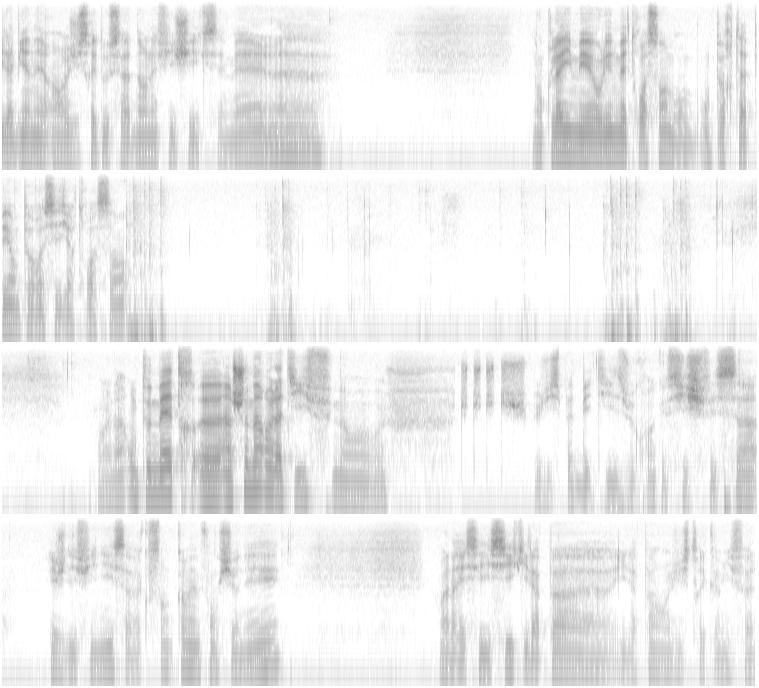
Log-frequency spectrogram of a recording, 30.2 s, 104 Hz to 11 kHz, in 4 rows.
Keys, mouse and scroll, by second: 0.5 click, 2.9-3.7 drag, 6.5 click, 7.9 9, 8.1 click, 9.0 KP_3, 10.5 ctrl+Return, 11.9 click, 12.7 click, 13.8 KP_3, 14.3 ctrl+KP_0, 14.5 ctrl+Return, 15.9 click, 21.2 click, 22.5 BackSpace, 23.4 click, 25.6 click, 28.4-30.1 drag.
